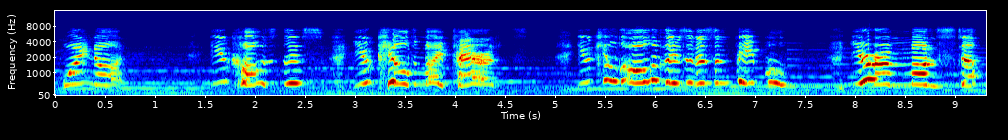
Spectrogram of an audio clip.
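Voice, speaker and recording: A woman's voice: fairly even intonation, takes it slowly, dull audio, soft background music, heavily acted. A woman voicing a distraught, defiant young girl in a dramatic story reading, crying out as she speaks. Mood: furious. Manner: high, crying, shouting.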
